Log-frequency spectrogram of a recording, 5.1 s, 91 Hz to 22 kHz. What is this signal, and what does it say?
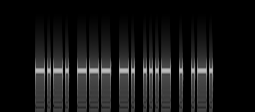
Morse code, heard as a keyed tone, about 20 wpm, 700 Hz. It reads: CONVER
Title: Build A Word - 6 Letters At A Time - 12-Letter Words - 20wpm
